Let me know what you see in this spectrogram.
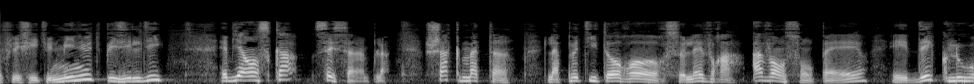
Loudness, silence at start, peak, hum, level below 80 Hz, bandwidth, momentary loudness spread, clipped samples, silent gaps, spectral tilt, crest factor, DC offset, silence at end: -17 LUFS; 0 s; -2 dBFS; none; -50 dBFS; 8 kHz; 10 LU; under 0.1%; none; -6 dB/octave; 16 dB; under 0.1%; 0 s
